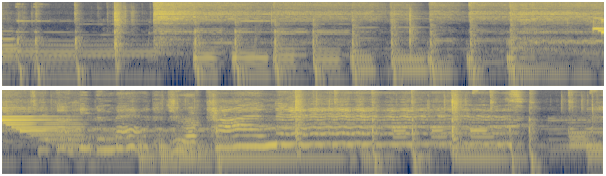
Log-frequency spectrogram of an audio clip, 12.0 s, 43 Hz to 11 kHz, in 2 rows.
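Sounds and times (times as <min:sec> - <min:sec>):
steady drum beat: 0:00.2 - 0:05.6
low bass line: 0:06.5 - 0:09.8.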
